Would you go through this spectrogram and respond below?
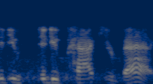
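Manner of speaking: put-on dead-serious, heartfelt, earnest tone. Retelling a pickup basketball game joke, imitating Stacy, so sincere. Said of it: "comes up to me and so sincere".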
